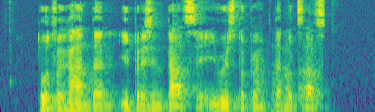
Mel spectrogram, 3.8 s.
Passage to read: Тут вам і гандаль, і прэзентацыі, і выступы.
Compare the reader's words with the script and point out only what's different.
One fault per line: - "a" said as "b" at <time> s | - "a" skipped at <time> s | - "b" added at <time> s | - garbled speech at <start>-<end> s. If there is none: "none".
- "вам" skipped at 0.6 s
- garbled speech at 2.7-3.3 s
